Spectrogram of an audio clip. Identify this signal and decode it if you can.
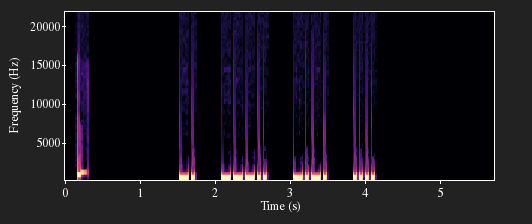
Morse code, heard as a keyed tone, about 29 wpm, spaced as for 17 wpm, 700 Hz. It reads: N8CH
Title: USA Call Signs - 3x Character Spacing - 30wpm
